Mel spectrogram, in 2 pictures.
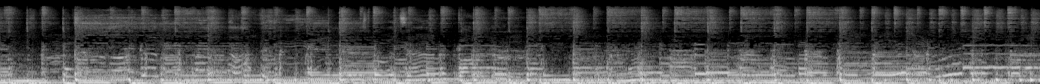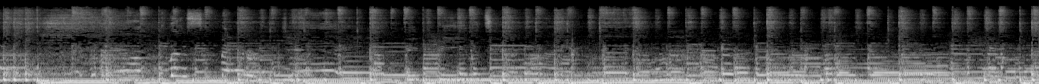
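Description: A rock band playing live: electric guitar lines over bass guitar and a drum kit.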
